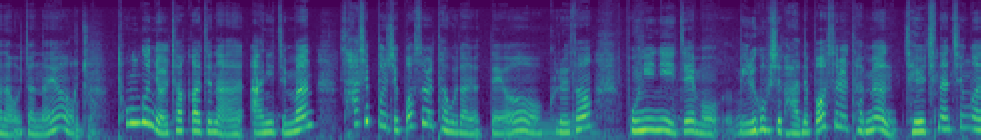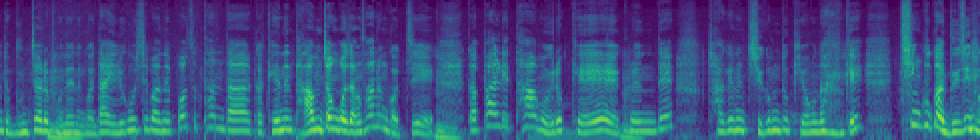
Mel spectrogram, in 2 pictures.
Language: Korean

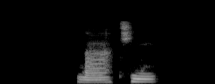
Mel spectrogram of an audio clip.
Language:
Min Nan Chinese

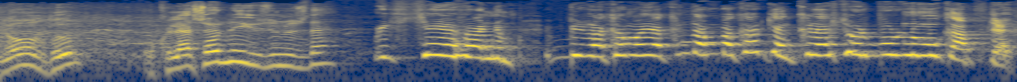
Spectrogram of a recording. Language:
Turkish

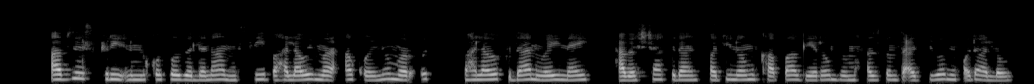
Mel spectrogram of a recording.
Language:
Tigrinya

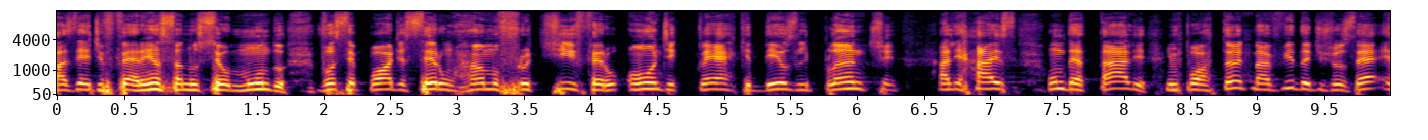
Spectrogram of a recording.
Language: Portuguese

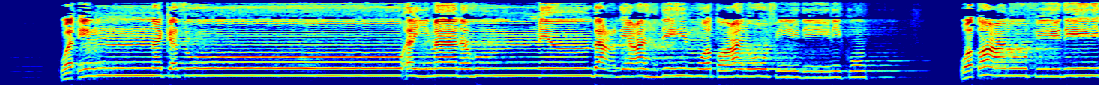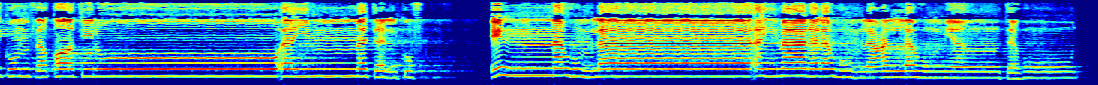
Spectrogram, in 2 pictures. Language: Arabic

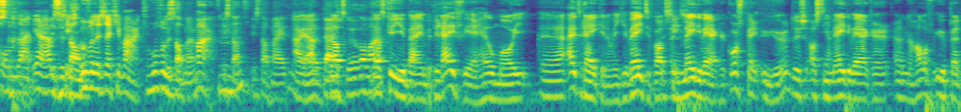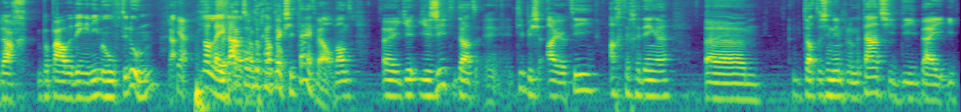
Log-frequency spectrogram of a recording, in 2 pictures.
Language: Dutch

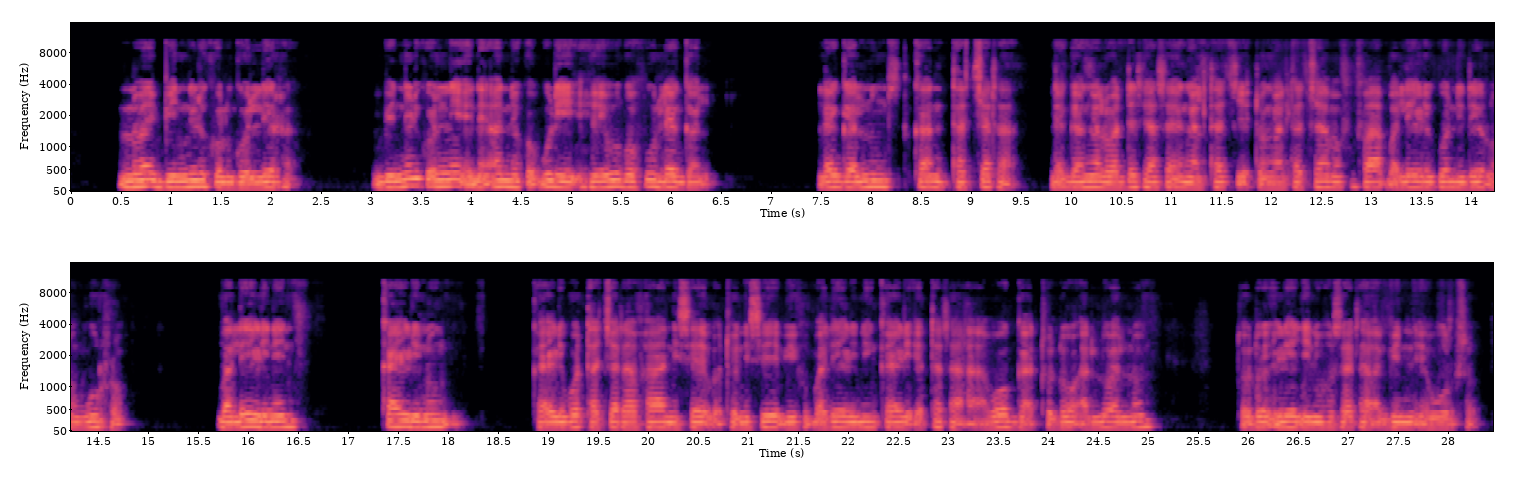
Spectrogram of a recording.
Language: Borgu Fulfulde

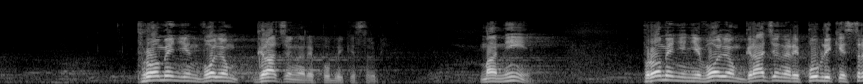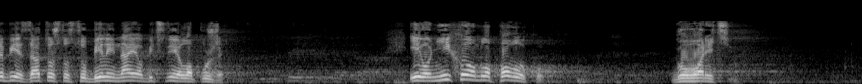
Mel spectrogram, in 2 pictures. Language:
Serbian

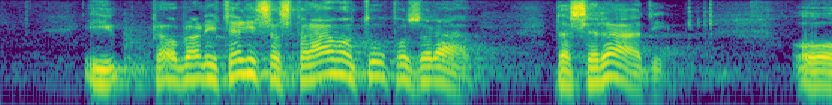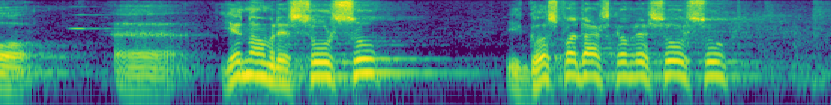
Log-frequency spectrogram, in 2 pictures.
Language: Croatian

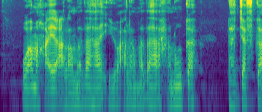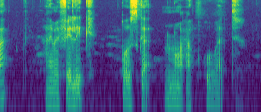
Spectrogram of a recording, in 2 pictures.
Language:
Somali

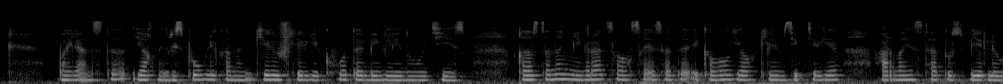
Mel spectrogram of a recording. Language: Kazakh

